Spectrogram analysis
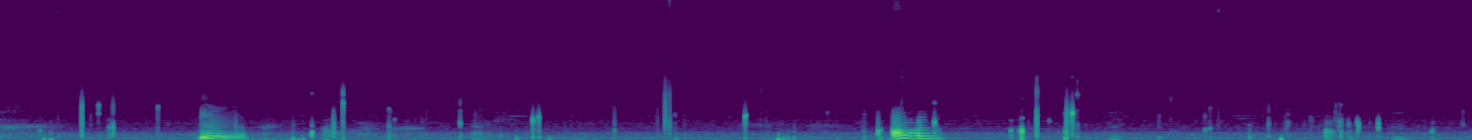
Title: Stomach pain after eating ice cream (stomach noise)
